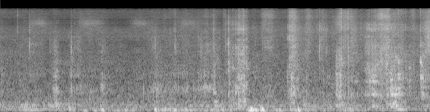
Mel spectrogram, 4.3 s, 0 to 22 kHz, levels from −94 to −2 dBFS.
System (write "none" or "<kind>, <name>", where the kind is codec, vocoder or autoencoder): autoencoder, DAC-VAE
